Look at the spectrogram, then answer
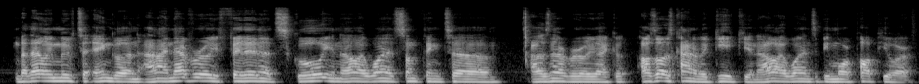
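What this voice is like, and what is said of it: Hard-to-place, unusual accent. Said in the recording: “as you can tell from my accent, like, it's kind of hard to place me anywhere ... I learned English in America from Teenage Mutant Ninja Turtles. That's why my accent's a little bit strange.”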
